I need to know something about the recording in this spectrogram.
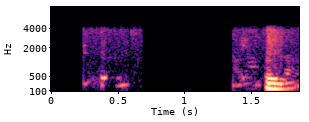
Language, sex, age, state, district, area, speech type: Bengali, male, 18-30, West Bengal, Uttar Dinajpur, urban, conversation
